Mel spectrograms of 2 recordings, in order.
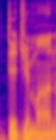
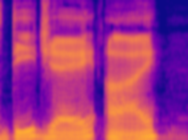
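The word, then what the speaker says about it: Djimon: I would have thought so too, because it looks like Digimon Hansu is who he's talking about, and all he's doing is just pronouncing the D that's at the beginning of that name. – That's right. Here's this Wikipedia page. As you can see, it's Digimon, which means that actually translates directly to.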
